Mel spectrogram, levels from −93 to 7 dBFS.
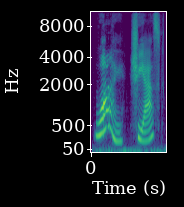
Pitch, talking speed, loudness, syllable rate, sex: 270 Hz, 120 wpm, -19 LUFS, 3.2 syllables/s, female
